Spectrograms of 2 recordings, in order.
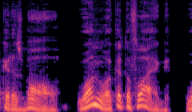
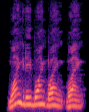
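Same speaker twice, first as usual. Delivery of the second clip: high, sputtering censored cursing; pitched-up comic outburst of swearing; cried oath; 6 semitones higher than usual. A narrator's reading. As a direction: cry it out like a string of oaths. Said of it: "cried Chester".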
